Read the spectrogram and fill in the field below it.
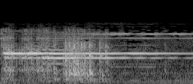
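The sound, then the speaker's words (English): A telephone rings with a steady, continuous electronic trill for about two seconds, fairly loud, with no voices present, as a call is made from a public phone. “Then he crossed to the public phone to make a call.”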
